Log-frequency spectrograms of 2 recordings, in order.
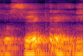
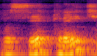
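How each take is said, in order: First: The voice sounds admiring and affirming. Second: The voice sounds doubtful and questioning. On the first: The person recognizes that you are clearly a believer. "uma das frases mais lindas que existem" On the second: The person doubts that you are really a believer.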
